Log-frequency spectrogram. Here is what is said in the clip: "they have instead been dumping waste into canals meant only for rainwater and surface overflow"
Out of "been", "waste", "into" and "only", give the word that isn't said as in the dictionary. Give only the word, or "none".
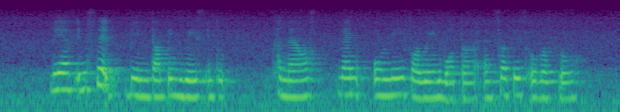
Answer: waste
